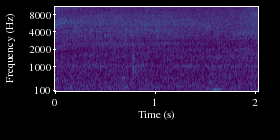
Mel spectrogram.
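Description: A grouper fillet sears in a pan over high heat, giving a continuous, steady sizzle and crackle of frying at close range with no talking.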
